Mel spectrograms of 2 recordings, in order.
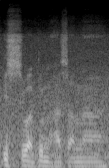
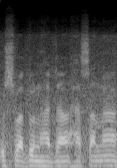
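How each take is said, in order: First: The first word begins with i. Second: The first word begins with u. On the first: "saya baca iswatun hasanah" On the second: "kemarin-kemarin saya baca uswatun hasanah"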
